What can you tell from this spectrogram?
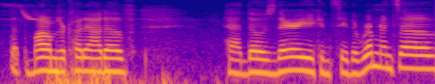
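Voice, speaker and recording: The intonation is monotone and flat. Noticeable background noise is present. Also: woman. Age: 60s. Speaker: gardening vlogger. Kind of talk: casual how-to vlog. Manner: casual, conversational.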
